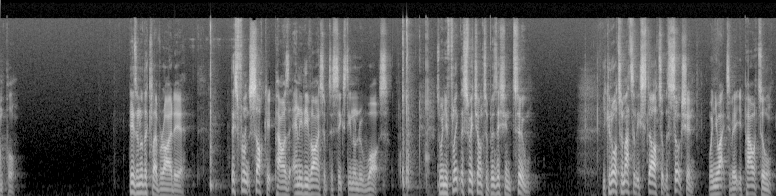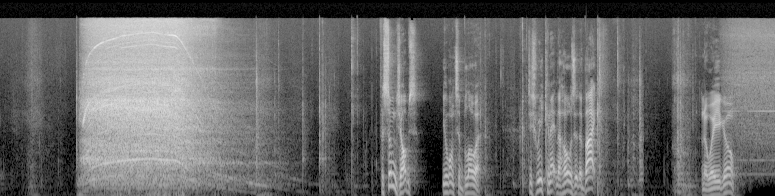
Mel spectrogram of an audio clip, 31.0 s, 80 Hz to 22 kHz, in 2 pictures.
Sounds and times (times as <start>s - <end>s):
Power tool: 17.1s - 21.6s, 30.1s - 31.0s.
